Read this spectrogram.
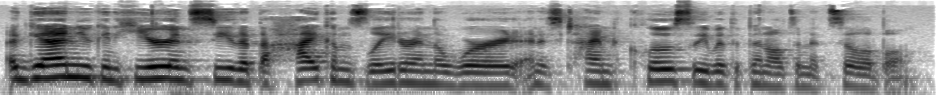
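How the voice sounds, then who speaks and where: A woman presenting a recorded academic conference talk on linguistics, explaining terms in a clear, measured way. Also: mid-range voice, darkish tone.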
